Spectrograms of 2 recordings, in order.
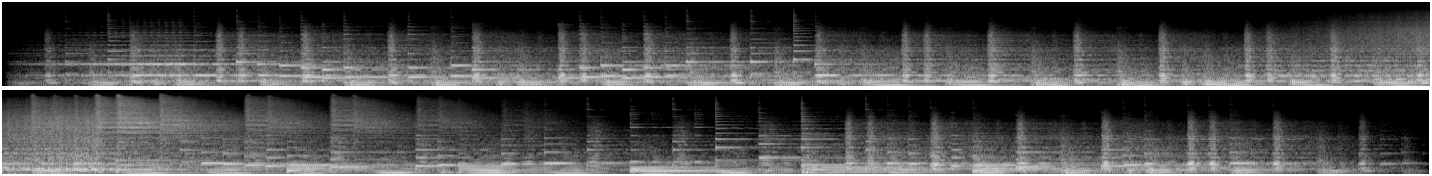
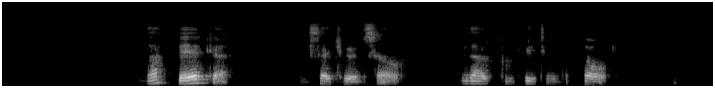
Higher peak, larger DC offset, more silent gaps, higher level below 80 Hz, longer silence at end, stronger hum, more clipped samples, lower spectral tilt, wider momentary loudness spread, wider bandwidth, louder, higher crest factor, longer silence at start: first, -2 dBFS vs -6 dBFS; first, 0.3% vs under 0.1%; neither; first, -28 dBFS vs -72 dBFS; second, 0.05 s vs 1.05 s; neither; neither; about the same, -5.5 dB/octave vs -5.5 dB/octave; second, 7 LU vs 23 LU; first, 17 kHz vs 7.8 kHz; first, -18 LUFS vs -26 LUFS; second, 16 dB vs 24 dB; second, 0.1 s vs 1.45 s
